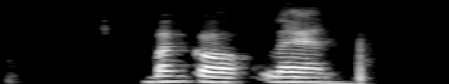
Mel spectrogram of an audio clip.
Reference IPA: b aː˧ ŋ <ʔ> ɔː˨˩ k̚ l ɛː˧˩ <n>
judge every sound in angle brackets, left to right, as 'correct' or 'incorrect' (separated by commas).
incorrect, correct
